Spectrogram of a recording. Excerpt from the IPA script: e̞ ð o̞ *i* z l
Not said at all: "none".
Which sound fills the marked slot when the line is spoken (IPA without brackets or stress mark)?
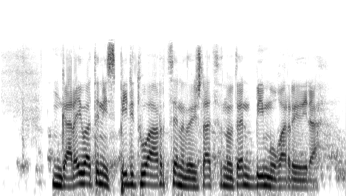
i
